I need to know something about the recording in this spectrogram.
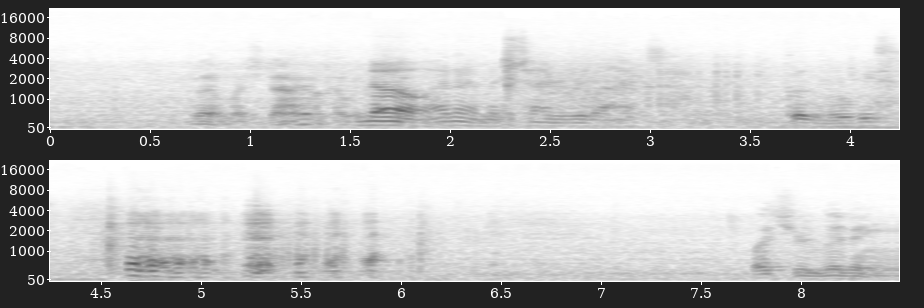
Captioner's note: laughs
